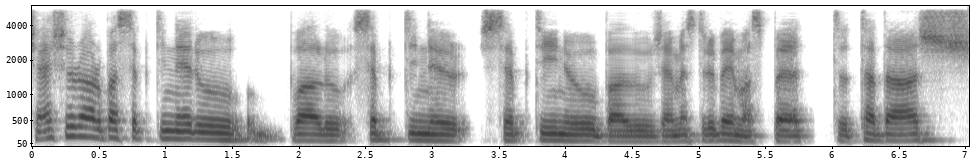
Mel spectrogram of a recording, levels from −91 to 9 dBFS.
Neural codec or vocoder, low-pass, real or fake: codec, 16 kHz in and 24 kHz out, 1 kbps, XY-Tokenizer; 5.4 kHz; fake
